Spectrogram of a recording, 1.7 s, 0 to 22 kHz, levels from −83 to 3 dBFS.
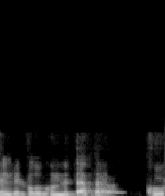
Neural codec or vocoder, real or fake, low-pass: codec, 16 kHz in and 24 kHz out, 0.6 kbps, FireRedTTS-2 codec; fake; 7.2 kHz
